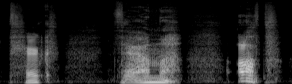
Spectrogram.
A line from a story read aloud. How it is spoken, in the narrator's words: Entreri said through gritted teeth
